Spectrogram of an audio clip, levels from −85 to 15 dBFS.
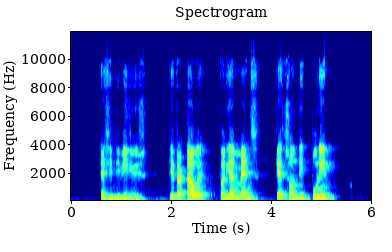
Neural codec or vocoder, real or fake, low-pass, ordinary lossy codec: none; real; 9.9 kHz; Opus, 24 kbps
